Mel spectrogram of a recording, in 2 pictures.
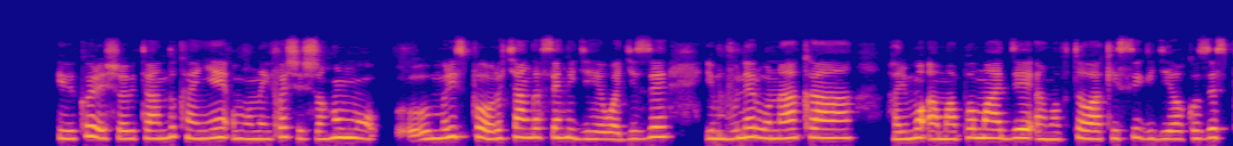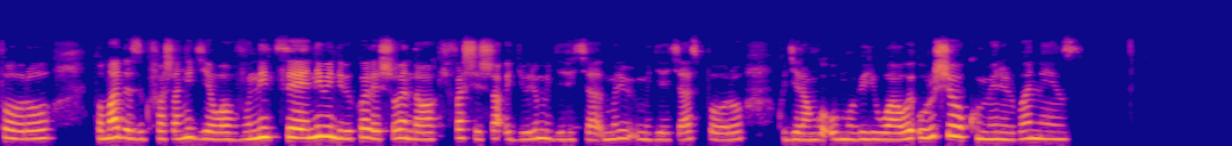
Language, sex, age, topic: Kinyarwanda, female, 18-24, health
